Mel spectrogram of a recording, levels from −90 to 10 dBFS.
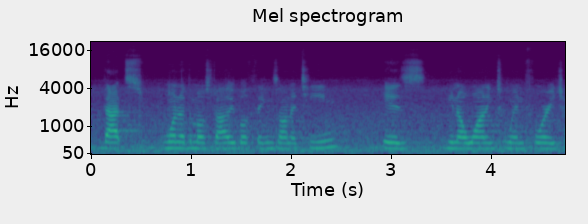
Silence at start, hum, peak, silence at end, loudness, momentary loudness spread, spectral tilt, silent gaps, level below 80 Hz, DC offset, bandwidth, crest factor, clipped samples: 0 s; none; -16 dBFS; 0 s; -35 LUFS; 9 LU; -5 dB/octave; none; -60 dBFS; under 0.1%; 16 kHz; 18 dB; under 0.1%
